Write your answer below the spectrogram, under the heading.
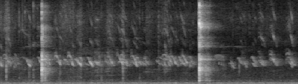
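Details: Chicks (murgi) peeping while eating: a steady stream of short, high peeps overlapping one another, broken by two sharp clicks like pecking on a dish, over a low steady hum.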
